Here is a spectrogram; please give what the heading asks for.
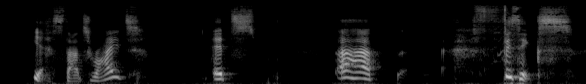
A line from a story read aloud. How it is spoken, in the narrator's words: Draco says triumphantly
